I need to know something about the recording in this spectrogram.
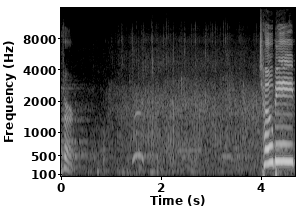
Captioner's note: audience cheering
